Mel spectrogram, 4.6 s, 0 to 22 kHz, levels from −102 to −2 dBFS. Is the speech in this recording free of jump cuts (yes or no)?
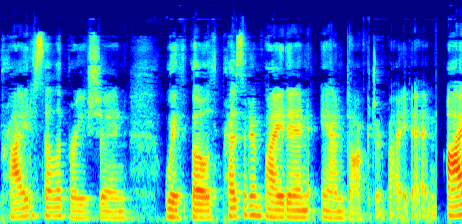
yes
